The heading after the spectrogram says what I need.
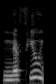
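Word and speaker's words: nephew: बेटा नेफ्यू या नेव्यू दोनों भी प्रोनाउंसिएशन सही है।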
